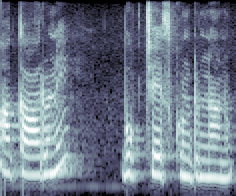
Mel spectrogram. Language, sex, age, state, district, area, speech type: Telugu, female, 18-30, Telangana, Bhadradri Kothagudem, rural, spontaneous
